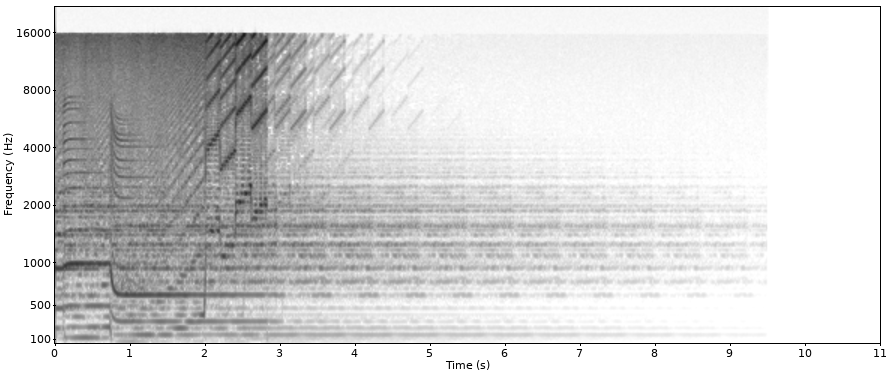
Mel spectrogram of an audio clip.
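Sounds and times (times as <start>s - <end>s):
held synthesizer chord: 0.0s - 8.6s.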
